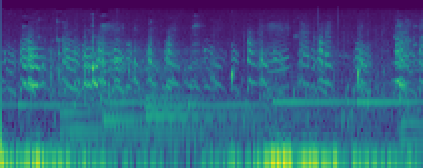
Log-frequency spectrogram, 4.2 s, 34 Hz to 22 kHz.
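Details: Eurasian coots recorded as a lure sound, October 2020, give a dense chorus of loud, nasal, honking calls that overlap without pause, over a steady low humming drone.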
